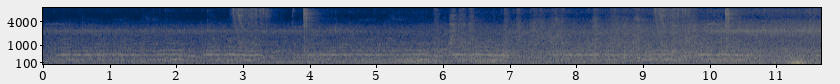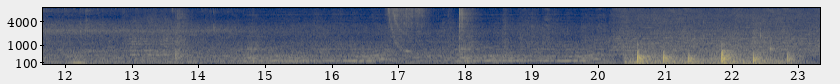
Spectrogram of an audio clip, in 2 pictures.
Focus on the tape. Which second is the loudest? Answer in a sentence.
The loudest moment of the tape is at 18 seconds.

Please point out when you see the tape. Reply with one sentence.
The tape can be heard from 2.8 to 4.1 s, from 9.1 to 10.4 s and from 16.8 to 18.1 s.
